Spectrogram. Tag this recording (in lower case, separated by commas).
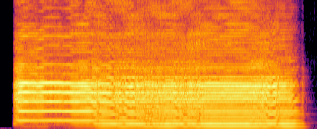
musical instrument, bowed string instrument, music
